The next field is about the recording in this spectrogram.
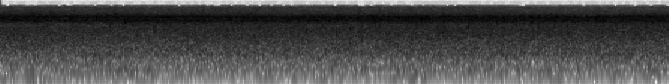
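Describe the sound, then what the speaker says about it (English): Creek water flowing beneath a footbridge, a steady close rushing wash with no breaks, even and fairly loud throughout. "I'm now standing on a bridge with the creek flowing underneath it."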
